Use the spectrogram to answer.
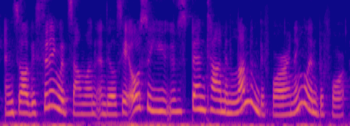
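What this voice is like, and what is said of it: Mild mixed accent, mostly British. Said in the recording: “I am this person who has a British accent. Now, it's not a very strong accent. It's not completely British because I also have lived in Canada, so there's a little bit of Canada in there... there's a little bit of Indian in there... all of these random accents mix together, but sometimes predominantly it comes across as British”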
